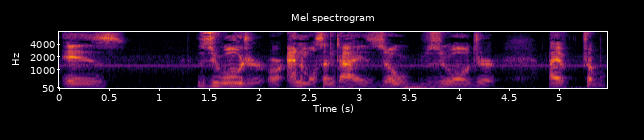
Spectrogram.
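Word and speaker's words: Zyuohger: And then the current season is Zooger, or Animal Sentai Zooger. I have trouble pronouncing it, because it's a Z, but it's like Zho. Zooger.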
